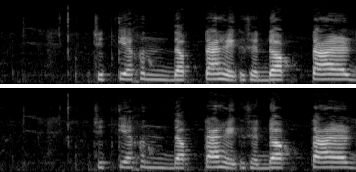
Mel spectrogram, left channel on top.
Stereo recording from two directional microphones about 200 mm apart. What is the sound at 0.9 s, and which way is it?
A woman's voice, 45° left (ahead or behind).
